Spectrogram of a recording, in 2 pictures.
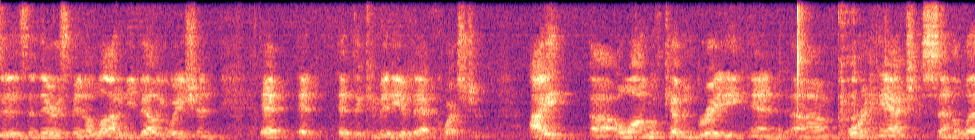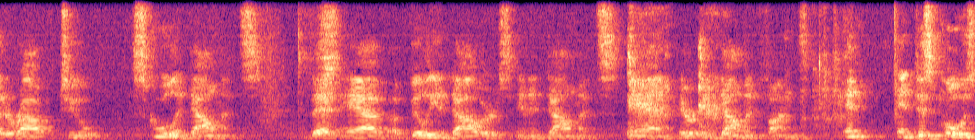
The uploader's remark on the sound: WWASHINGTON, DC. The Ripon Society hosted a breakfast discussion.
